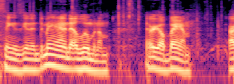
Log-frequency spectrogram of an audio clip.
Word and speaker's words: aluminium: this one will be aluminium corre I believe is the correct way to say the English way uh and this thing is going to demand aluminum there we go bam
